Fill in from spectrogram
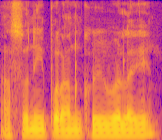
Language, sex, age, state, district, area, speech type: Assamese, male, 18-30, Assam, Tinsukia, urban, spontaneous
